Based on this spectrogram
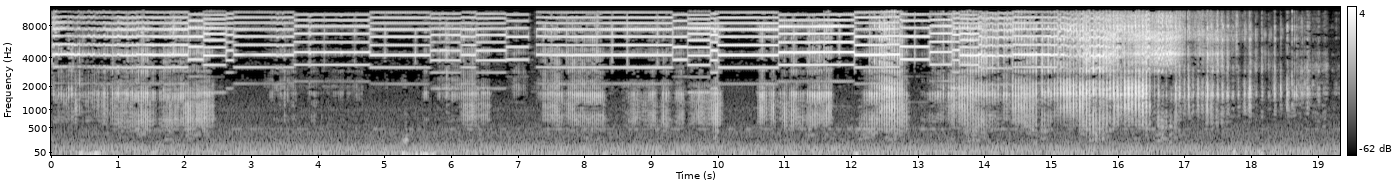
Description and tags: musical top
Toy top that lights up and plays music when you spin it. It plays jingle bells. I recorded it with my radio shack clip on microphone and then ran noise reduction in cool edit.
top, music, electronic, beep, christmas, spinning, bells, jingle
